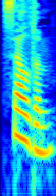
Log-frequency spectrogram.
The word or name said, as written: seldom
